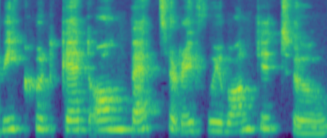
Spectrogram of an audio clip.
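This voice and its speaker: A woman's lively intonation comes through in a very clean recording over a silent background. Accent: German. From Switzerland. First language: German. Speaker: life coach and former tour guide. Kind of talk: interview.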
